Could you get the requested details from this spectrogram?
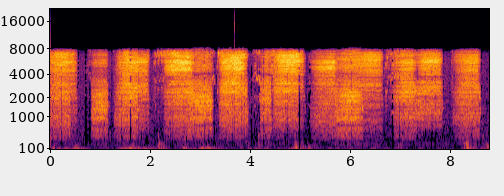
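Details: Barn owl with a mouse, 17 September 2019, 01:49: an almost unbroken run of about ten loud, breathy screeching hisses that crowd together with barely any gaps, along with occasional dull bumps.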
